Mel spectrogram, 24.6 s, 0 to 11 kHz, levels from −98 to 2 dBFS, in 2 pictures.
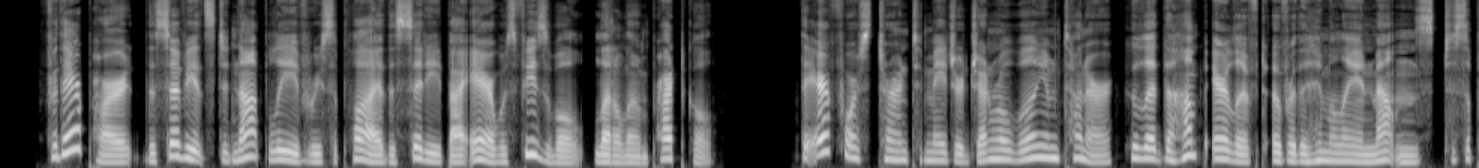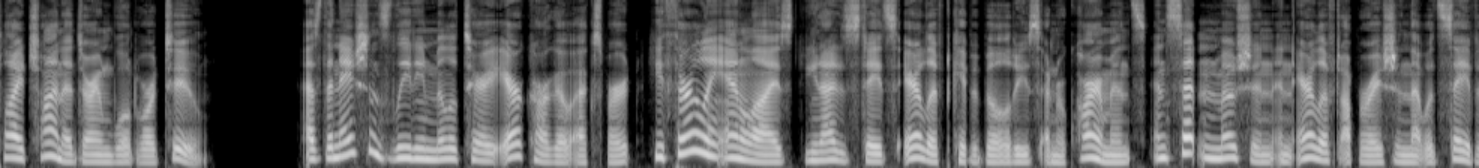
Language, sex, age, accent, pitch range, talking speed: English, female, 30-49, American, 145-210 Hz, 170 wpm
